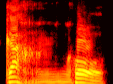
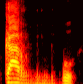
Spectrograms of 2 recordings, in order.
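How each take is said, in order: First: It is said in a Rio de Janeiro accent. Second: It is said in a southern Brazilian accent.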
